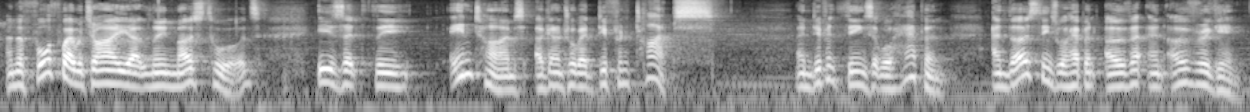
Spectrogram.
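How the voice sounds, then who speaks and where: An older Australian man gives a Bible teaching in an easygoing, conversational style. He walks through each point step by step and drops in homely stories along the way, with a voice of ordinary middle pitch. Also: expressive, normal speed. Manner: conversational, explains step by step with personal anecdotes. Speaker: preacher. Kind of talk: sermon teaching on scripture.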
